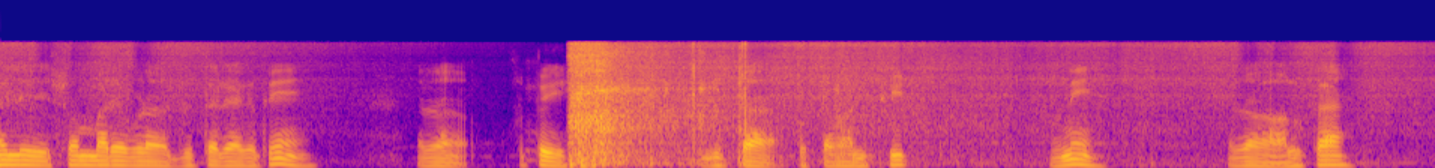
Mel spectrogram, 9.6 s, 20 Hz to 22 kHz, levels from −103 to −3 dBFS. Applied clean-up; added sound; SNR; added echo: none; Hiss; 3 dB; none.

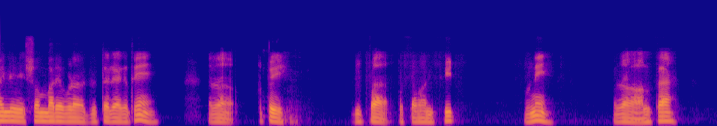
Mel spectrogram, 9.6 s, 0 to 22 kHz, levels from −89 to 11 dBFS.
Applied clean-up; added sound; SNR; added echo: neural mask model DeepFilterNet 3.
